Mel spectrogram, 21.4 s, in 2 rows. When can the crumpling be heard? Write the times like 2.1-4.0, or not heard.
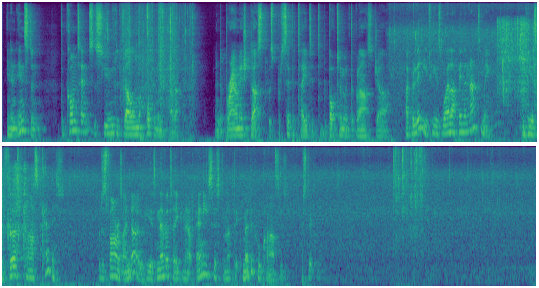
2.0-3.9, 9.8-11.6, 18.5-19.2.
